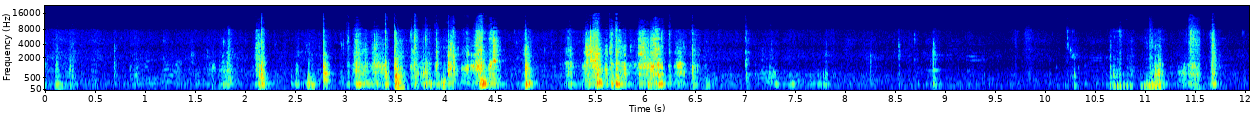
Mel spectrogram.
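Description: Hands and a live crab scraping, knocking and rustling against a plastic bucket and a clear plastic tub as the crab is grabbed. The sound comes in irregular bursts of clicks and scrapes, with a quieter stretch shortly before the end and one last burst.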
